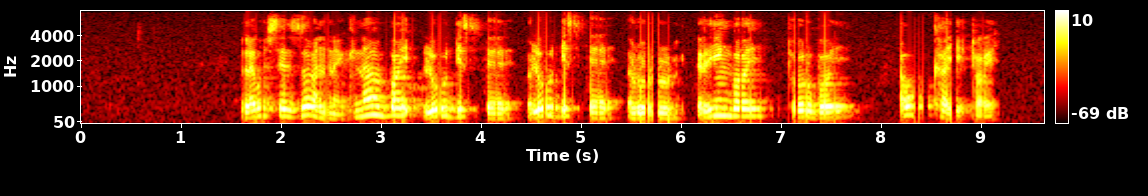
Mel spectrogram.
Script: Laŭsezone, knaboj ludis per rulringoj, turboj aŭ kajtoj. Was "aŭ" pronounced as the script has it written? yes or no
yes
